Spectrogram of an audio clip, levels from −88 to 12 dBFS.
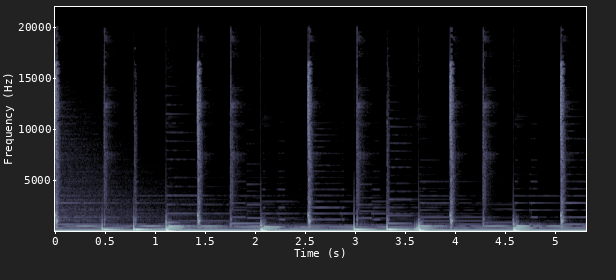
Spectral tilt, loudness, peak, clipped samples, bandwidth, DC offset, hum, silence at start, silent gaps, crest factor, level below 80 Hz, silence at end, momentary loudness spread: -8.5 dB/octave; -18 LUFS; 0 dBFS; under 0.1%; 17.5 kHz; under 0.1%; none; 0 s; none; 14 dB; -16 dBFS; 0 s; 10 LU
